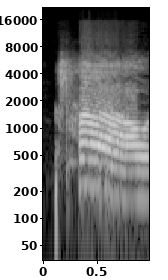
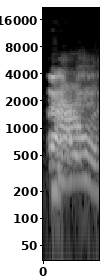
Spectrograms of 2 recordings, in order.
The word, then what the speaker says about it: Kung Pao: I don't see Kung Pao anywhere. Just And don't entice him. And that's spelled PAO. Okay, just for future reference. Okay. It's PA. It's not pow.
